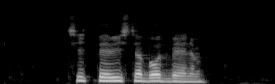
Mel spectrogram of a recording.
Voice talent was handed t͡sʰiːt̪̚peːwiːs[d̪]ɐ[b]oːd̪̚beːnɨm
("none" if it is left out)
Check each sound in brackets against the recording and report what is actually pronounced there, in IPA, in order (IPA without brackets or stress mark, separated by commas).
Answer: t̪, b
